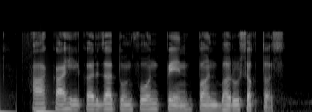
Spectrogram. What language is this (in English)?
Marathi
